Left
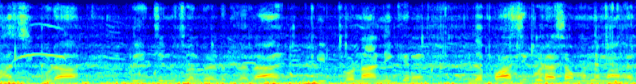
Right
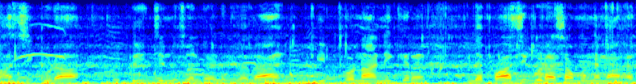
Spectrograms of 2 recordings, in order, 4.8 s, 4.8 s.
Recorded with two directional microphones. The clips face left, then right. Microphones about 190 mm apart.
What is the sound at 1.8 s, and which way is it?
Speech, centre (ahead or behind).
